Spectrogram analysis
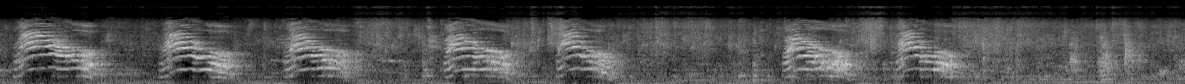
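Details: A pet cat being bathed meows over and over, about eight loud, falling-pitched cries roughly one to one and a half seconds apart, with faint water running underneath.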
